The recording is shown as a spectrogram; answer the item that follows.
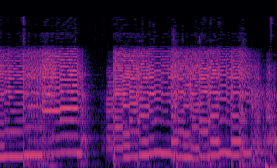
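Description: Electric guitar with distortion played in a tapped legato line, a continuous stream of bright sustained notes with a brief gap near the one-second mark.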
